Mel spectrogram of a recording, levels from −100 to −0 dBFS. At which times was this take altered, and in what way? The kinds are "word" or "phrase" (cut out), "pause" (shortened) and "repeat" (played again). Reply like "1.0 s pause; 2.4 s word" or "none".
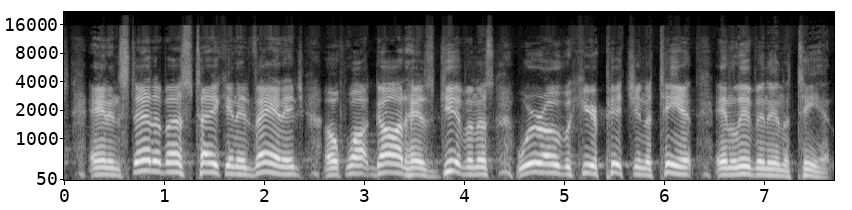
none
